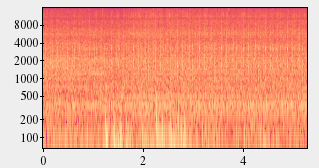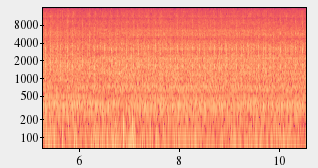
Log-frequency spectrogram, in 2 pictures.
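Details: 1997 Mercedes C240 M112 V6 petrol with 160,000 km, hard to start (needed throttle), now idles with a loose, uneven knocking about twice a second over a hissy running sound.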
